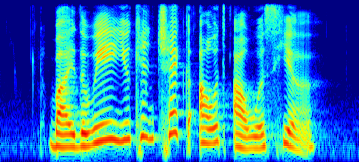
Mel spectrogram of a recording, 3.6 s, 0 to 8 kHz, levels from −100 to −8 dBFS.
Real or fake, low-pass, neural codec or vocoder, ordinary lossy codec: real; 7.2 kHz; none; none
